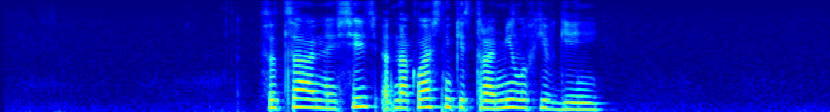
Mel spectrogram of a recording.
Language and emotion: Russian, neutral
